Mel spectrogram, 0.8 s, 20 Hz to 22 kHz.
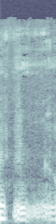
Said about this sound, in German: Ich meine, ich habe mich auch geirrt, das war kein Fisch, ist ein Säugetier, ist ein Wal. Aha. Das ist der Gesang der Buckelwale. Ah ja. Da hat sich einer die Mühe gemacht, da 500 Meter tief. Um äh, aufzunehmen, ja.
